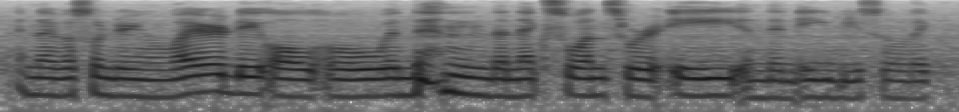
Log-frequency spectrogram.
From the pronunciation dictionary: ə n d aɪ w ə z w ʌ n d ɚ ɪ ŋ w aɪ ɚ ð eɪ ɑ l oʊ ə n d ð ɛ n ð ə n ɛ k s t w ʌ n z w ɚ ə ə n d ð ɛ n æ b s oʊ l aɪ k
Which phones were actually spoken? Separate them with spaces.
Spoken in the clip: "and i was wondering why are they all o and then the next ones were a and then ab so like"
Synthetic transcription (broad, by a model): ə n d aɪ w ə s w ʌ n d ɚ ɪ ŋ w aɪ ɚ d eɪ ɑ l oʊ ə n d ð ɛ n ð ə n ɛ k s t w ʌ n s w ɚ ə ə n d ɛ n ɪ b s oʊ l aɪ k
